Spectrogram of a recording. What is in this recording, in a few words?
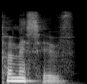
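"permissive", British English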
